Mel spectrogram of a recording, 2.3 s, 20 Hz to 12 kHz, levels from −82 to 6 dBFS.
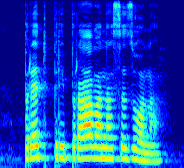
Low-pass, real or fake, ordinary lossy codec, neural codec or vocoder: none; real; none; none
